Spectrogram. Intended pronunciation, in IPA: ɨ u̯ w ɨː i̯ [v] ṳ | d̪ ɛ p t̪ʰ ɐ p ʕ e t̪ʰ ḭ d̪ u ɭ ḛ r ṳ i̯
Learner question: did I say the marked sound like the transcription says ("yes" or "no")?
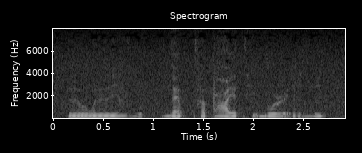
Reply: yes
